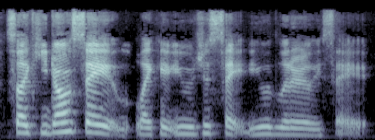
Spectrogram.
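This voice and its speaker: A woman's voice: mid-range voice, fast, no room sound. A woman from Romania chatting casually as a sports show co-host, in loose phrasing peppered with "like". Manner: chatty, hesitant phrasing with many "like"s.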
